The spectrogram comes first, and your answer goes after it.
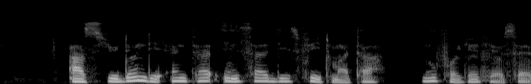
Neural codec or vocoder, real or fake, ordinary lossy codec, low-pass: none; real; MP3, 48 kbps; 7.2 kHz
